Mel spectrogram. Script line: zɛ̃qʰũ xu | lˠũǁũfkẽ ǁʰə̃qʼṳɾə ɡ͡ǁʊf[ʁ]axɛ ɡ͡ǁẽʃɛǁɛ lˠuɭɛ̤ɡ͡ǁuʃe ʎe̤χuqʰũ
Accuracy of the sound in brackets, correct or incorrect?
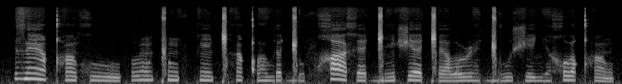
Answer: incorrect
